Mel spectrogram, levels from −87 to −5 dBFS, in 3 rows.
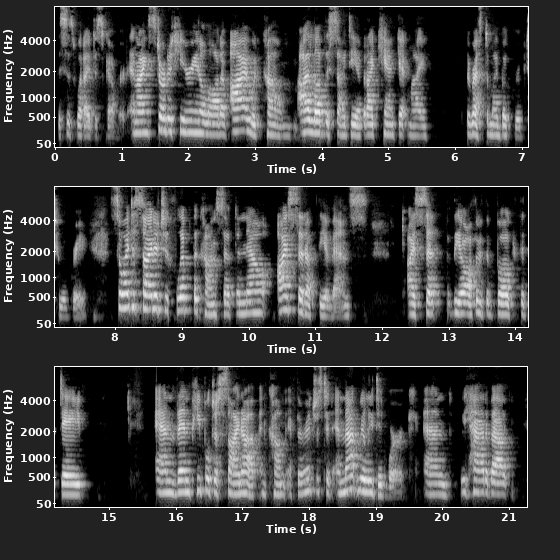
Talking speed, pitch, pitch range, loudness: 210 wpm, 195 Hz, 180-225 Hz, -19 LUFS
